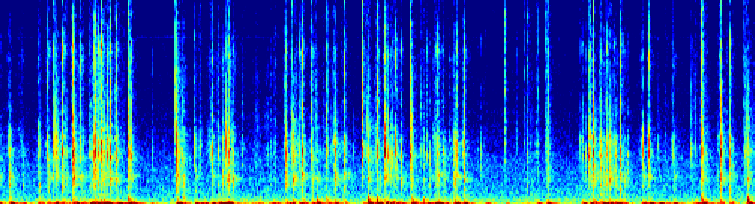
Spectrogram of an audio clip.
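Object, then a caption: Plastic mechanical keyboard keys. Fingertips type continuously on a backlit plastic RGB mechanical keyboard with plastic keycaps, producing rapid bursts of sharp clicky keystrokes. The bursts are separated by brief pauses, and a steady low hum sits beneath the taps.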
